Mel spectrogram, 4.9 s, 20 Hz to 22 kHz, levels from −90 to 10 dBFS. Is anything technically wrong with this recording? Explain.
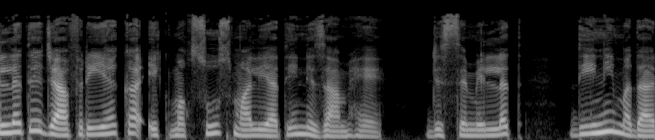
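Yes. Throughout this speech, the sound is dull with a gurgling, granular edge, likely from MP2 compression at a rate consistent with about 80 kbps. A spectrogram would show the upper bands switching on and off in blocks.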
